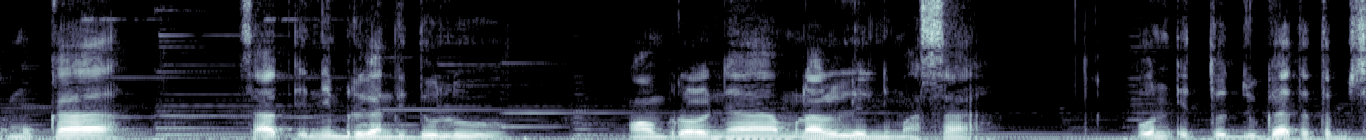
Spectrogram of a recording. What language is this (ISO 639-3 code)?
ind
